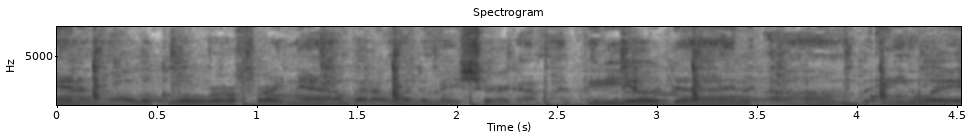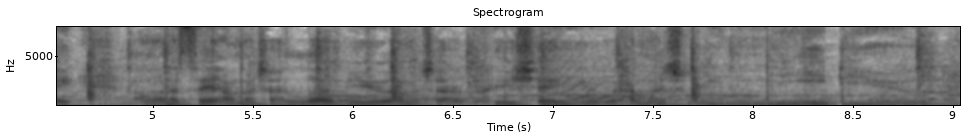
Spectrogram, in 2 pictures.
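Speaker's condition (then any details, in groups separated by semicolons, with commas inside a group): No condition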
